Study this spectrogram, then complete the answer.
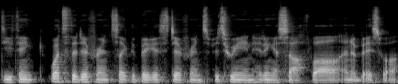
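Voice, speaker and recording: A man's fairly low voice with an American accent, very fast and monotone with flat intonation. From Seattle. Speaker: college sports radio co-host. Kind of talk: casual sports interview. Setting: studio.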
